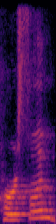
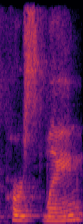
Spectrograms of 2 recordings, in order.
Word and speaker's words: purslane: believe in so the last thing I it's pronounced porcelain but a lot of people actually pronounce it as purslane because of the way that it's spelled p-u-r-s-l-a-n-e purslane it's actually commonly known as a weed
